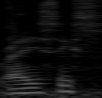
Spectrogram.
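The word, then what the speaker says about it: Raíces: tobacco comes from Honduras and it's made at rases too yes which is in Honduras yeah I say it right races races yeah okay uh I'm not really getting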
